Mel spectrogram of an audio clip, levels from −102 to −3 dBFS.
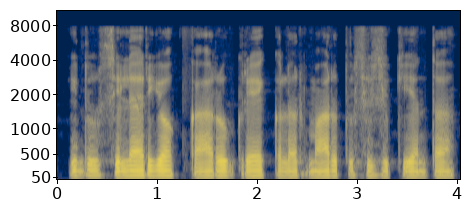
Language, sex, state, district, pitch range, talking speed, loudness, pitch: Kannada, male, Karnataka, Bangalore, 85-95 Hz, 120 wpm, -20 LUFS, 90 Hz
